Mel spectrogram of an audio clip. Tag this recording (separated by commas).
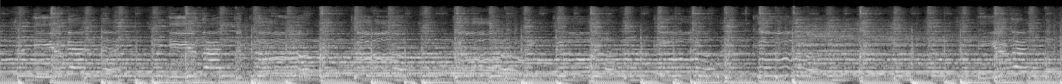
Orchestra, Music, Singing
